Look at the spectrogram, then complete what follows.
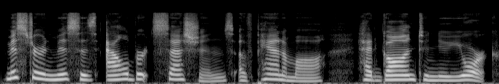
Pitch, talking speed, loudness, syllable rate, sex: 205 Hz, 145 wpm, -17 LUFS, 3.6 syllables/s, female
